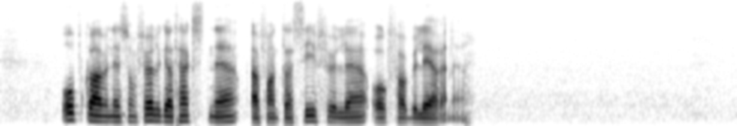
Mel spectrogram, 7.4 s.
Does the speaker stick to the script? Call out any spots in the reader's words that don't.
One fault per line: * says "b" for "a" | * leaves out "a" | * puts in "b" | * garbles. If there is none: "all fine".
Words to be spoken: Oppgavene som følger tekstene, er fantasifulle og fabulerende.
all fine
